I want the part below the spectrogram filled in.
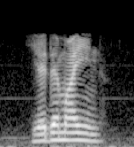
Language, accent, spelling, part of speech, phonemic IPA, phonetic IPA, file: Armenian, Eastern Armenian, եդեմային, adjective, /jedemɑˈjin/, [jedemɑjín], Hy-եդեմային.ogg
- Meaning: 1. Edenic 2. marvelous, wonderful, heavenly 3. paradisal, paradisiacal 4. blissful, delightful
